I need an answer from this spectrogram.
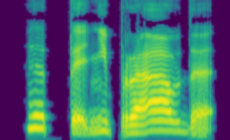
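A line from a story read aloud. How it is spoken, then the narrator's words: Weak moan. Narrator (Russian): простонала Джилл, но ее голос был слаб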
